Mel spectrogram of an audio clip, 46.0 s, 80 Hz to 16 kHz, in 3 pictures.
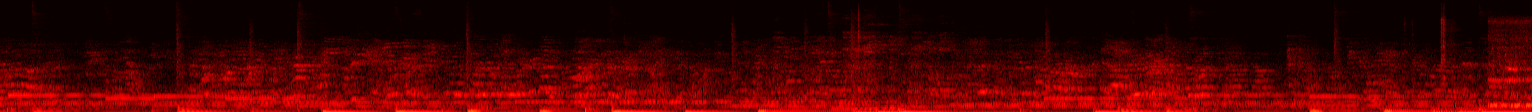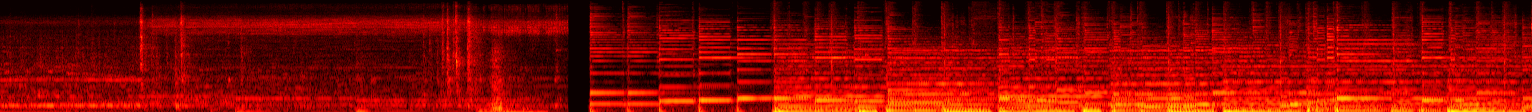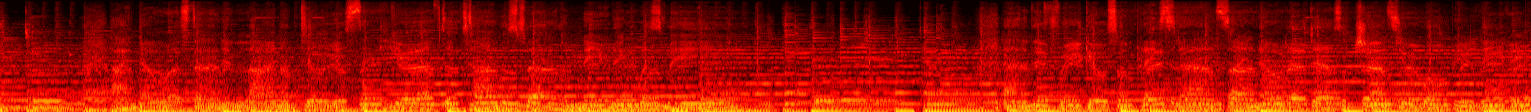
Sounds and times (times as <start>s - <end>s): Music: 0.0s - 45.9s.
